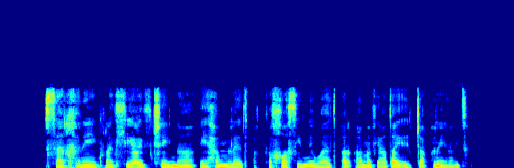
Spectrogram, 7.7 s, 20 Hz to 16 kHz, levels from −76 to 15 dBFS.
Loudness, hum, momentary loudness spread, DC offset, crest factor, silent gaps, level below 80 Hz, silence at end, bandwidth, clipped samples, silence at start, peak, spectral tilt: -20 LUFS; none; 8 LU; under 0.1%; 20 dB; 3.75-3.79 s, 3.90-3.98 s; -62 dBFS; 0.75 s; 8 kHz; under 0.1%; 0.7 s; 0 dBFS; -4.5 dB/octave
